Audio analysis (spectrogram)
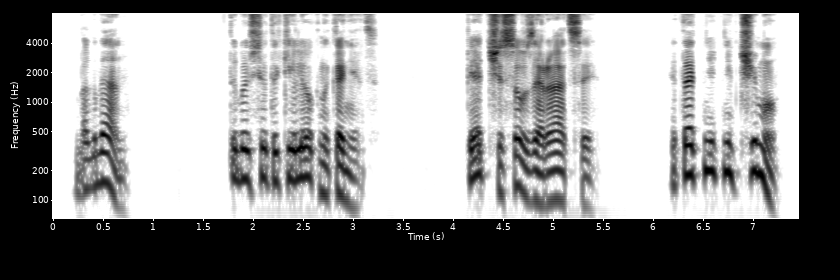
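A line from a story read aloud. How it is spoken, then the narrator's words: Calm. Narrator (Russian): спокойно сказал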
